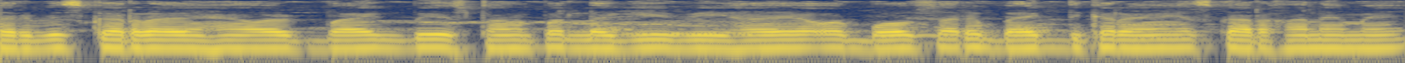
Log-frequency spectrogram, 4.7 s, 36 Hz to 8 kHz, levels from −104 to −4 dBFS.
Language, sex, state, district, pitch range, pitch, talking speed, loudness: Hindi, male, Haryana, Rohtak, 130-135 Hz, 130 Hz, 270 wpm, -16 LUFS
